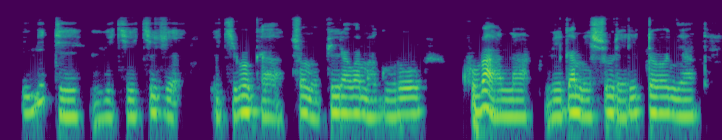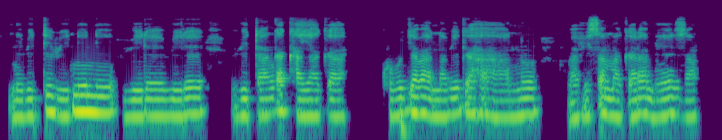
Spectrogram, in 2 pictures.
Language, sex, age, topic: Rundi, male, 25-35, education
